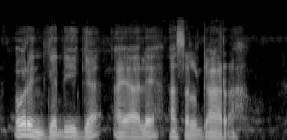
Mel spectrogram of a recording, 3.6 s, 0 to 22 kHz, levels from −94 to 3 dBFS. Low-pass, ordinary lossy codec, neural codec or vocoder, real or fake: 14.4 kHz; Opus, 24 kbps; none; real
